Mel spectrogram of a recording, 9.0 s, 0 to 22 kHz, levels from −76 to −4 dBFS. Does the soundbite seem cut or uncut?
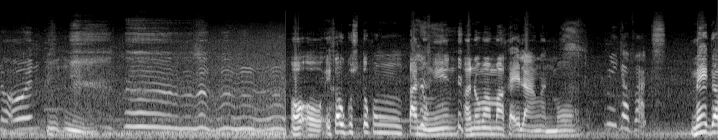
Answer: cut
